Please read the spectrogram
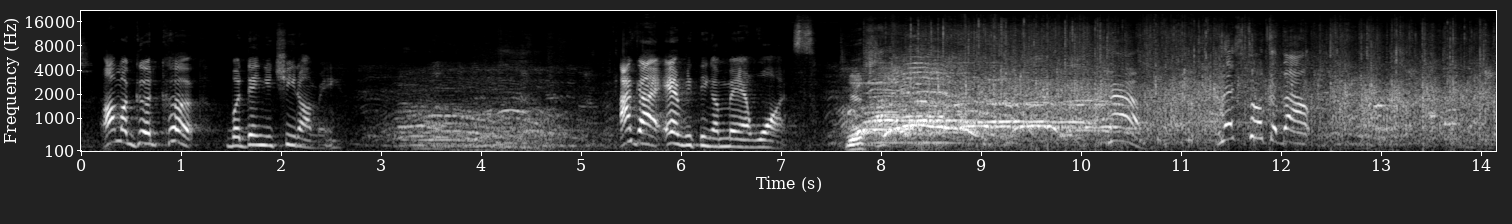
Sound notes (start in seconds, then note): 3.2 audience groans; 7.7 audience applauds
